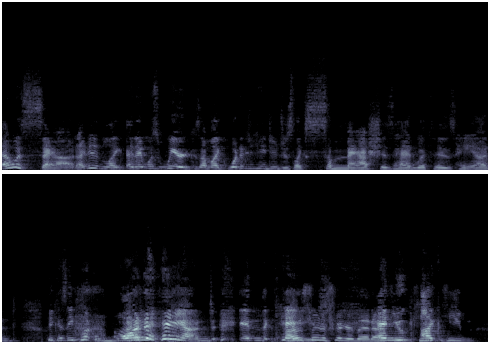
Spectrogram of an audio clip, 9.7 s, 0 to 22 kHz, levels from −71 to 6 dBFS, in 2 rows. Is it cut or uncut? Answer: uncut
